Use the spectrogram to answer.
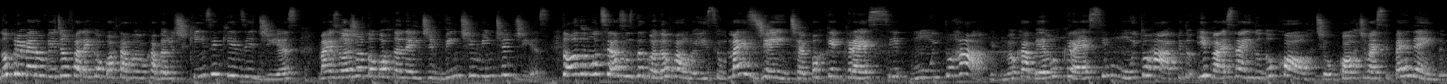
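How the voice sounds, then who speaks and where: A woman speaks in an extremely high, raised, projected voice with hardly any pauses. Audible room echo and light background noise are present. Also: lively intonation, moderate pace. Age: 20s. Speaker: beauty vlogger. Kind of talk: casual Q&A vlog. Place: home room.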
